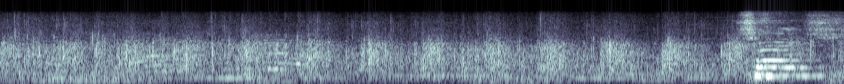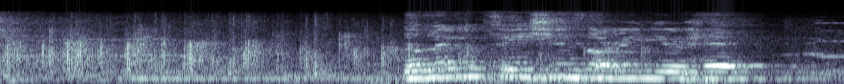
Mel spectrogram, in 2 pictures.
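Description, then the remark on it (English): A church audience claps steadily and loudly for Jesus throughout, dense overlapping hand claps filling the space, with raised voices and singing rising over the applause near the middle and end. “Oh, clap for Jesus.”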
